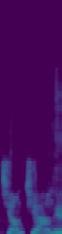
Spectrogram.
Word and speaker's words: Chianciano: Ja, Chianciano.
